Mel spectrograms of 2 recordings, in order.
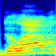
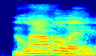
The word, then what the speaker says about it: Delavallade: number good morning Marian deav 42 3278 Mr DAV is that how you pronounce it DAV sir deabate okay Mr dealate my name is Tony Marabella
